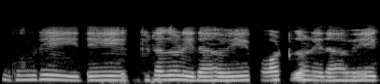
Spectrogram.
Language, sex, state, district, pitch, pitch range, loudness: Kannada, female, Karnataka, Belgaum, 195 Hz, 185-210 Hz, -21 LUFS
